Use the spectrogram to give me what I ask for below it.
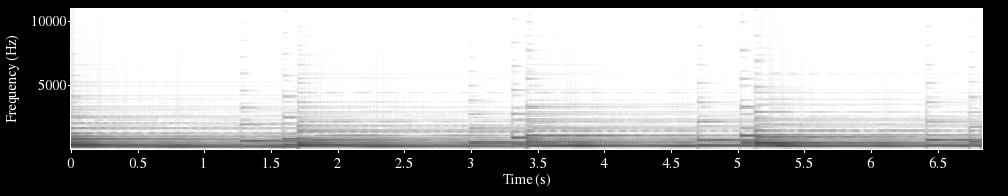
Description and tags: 5 - jamiroquai fait du rock 2
Second version of my chiptune jamiroquai pathetic tribute (don't know if it's really a tribute, but I was thinking of their first album when I made that little shabby loop). All melodies are made with Synth1 vst.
